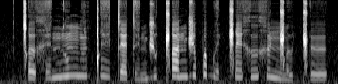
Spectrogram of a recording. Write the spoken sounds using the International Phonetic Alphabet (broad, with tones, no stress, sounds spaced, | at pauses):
ǀ ə˧˩ x ɛ̤˧ n d ũ˥ ŋ ɡ ə̃˥ ǃ e̤˥˧ t ɛ˧ t ɛ̤˧˩ n d͡ʒ u˥ ǁ ɐ˥ n d͡ʒ ə˥ p ə˥ b ɛ̤˧˩ ǁ e˥˧ x ɯ˥ x ʏ˥˧ ŋ͡ǁ ɯ˩˧ ǁ ʏ˧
